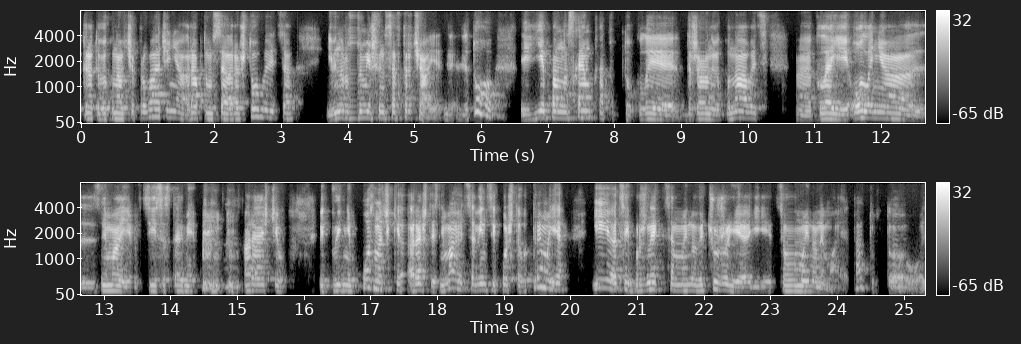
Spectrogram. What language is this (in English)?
Ukrainian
